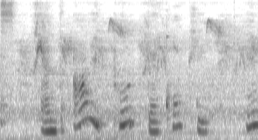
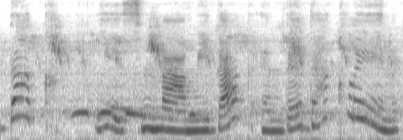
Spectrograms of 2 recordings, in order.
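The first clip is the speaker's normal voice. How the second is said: ordinary talk, nothing marked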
